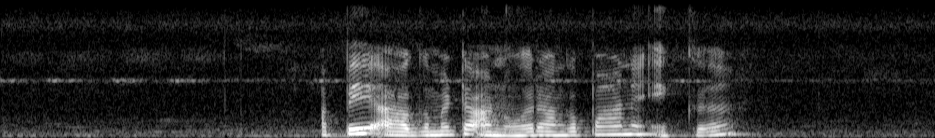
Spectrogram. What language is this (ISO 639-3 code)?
sin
